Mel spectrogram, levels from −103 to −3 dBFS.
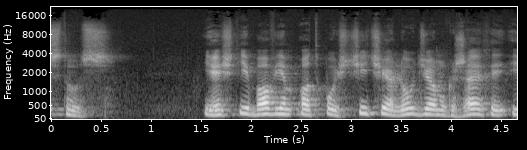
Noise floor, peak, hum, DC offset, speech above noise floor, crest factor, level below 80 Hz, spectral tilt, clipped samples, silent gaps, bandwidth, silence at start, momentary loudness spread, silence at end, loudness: -63 dBFS; -4 dBFS; none; under 0.1%; 39 dB; 20 dB; -78 dBFS; -5.5 dB/octave; under 0.1%; none; 15.5 kHz; 0 s; 13 LU; 0 s; -24 LUFS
